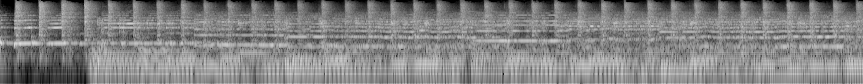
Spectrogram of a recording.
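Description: Electric guitar and electric bass playing a heavy, fast metal riff together. High picked guitar notes ring over it, and a heavy low end fills in about a second in, with an even pulse of about four to five strokes a second.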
